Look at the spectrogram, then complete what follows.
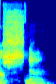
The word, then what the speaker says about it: Krishna: Only Kri. Because the syllable should end with a vowel. Ri is a vowel. Right? And then what is the next one? Shna. Krishna.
